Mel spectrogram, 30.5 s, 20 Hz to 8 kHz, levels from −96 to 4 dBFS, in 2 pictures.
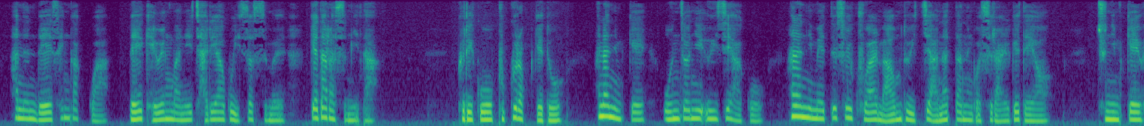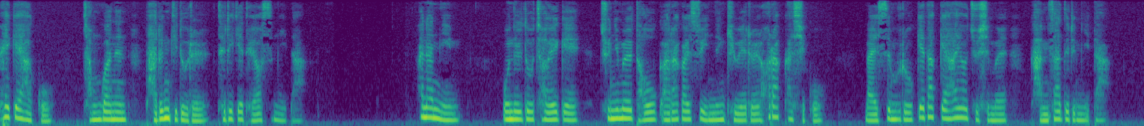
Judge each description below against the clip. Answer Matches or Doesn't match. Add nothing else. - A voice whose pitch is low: Doesn't match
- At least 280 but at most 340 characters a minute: Doesn't match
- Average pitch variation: Matches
